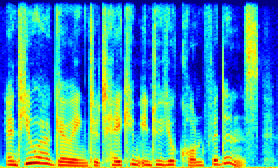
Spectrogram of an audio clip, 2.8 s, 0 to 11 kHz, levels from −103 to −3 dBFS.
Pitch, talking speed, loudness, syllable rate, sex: 245 Hz, 215 wpm, -16 LUFS, 6.0 syllables/s, female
